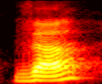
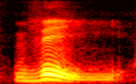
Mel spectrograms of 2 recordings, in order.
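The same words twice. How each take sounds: First: It has a weak, reduced schwa vowel. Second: It has a full, strong ee vowel. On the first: "which is plus schwa sound" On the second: "the strong form of the word the is the"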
